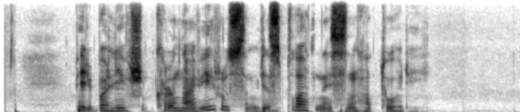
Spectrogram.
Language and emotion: Russian, sad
